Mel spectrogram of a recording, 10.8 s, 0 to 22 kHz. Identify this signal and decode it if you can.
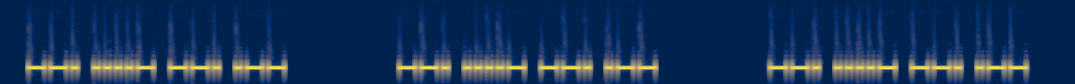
Morse code, heard as a keyed tone, about 22 wpm, 700 Hz. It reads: G4GW G4GW G4GW
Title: DXCC-100 Call Signs - 4 Characters - Repeated 3x - 22wpm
